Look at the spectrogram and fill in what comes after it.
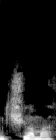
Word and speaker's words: Chioma: So my name, Chioma Fanawopo, sometimes there's a dot.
